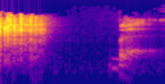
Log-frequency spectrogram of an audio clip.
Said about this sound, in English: Yeah, listeners, oh, he really did throw his dice across the room.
